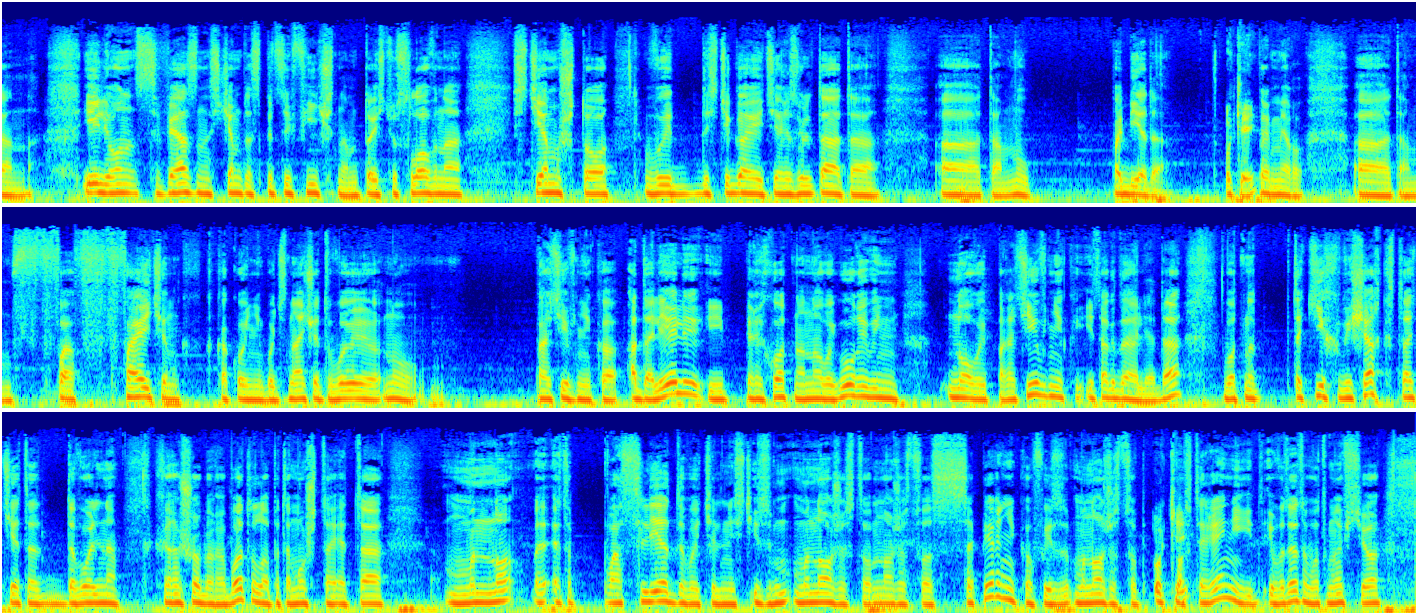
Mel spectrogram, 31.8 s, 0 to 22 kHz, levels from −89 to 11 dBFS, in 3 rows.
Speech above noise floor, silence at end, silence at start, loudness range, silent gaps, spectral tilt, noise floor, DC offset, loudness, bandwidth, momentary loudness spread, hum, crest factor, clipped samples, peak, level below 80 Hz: 24 dB; 0 s; 0 s; 2 LU; none; -6 dB/octave; -39 dBFS; under 0.1%; -16 LUFS; 15 kHz; 7 LU; none; 10 dB; under 0.1%; -4 dBFS; -30 dBFS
